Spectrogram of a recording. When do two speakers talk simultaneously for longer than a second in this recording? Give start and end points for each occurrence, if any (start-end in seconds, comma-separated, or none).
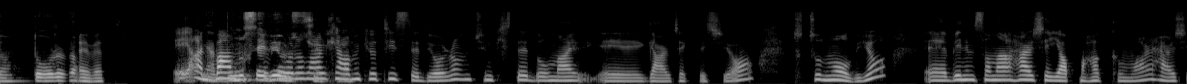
2.0-3.5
